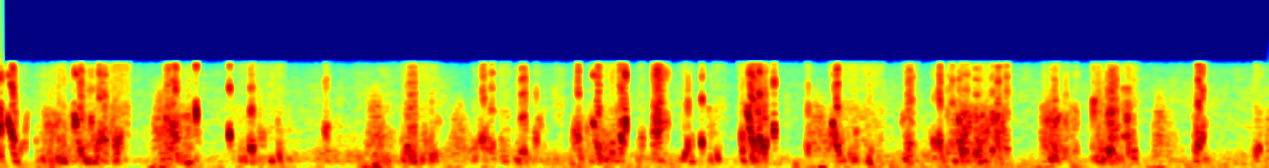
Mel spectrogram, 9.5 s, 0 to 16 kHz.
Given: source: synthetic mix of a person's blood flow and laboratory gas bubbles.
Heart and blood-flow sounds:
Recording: Doppler ultrasound of blood flow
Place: subclavian vein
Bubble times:
0.00-0.23 s: bubbles
0.26-0.98 s: bubbles
1.19-1.52 s: bubbles
1.68-2.17 s: bubbles
2.42-2.50 s: bubbles
2.66-3.31 s: bubbles
3.53-4.08 s: bubbles
4.27-4.73 s: bubbles
4.76-5.03 s: bubbles
5.09-5.46 s: bubbles
5.53-5.85 s: bubbles
6.03-6.11 s: bubbles
6.21-6.64 s: bubbles
6.75-6.88 s: bubbles
6.97-7.59 s: bubbles
7.79-8.09 s: bubbles
8.16-8.57 s: bubbles
8.94-9.08 s: bubbles
9.39-9.49 s: bubbles
From the record:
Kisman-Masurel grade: 343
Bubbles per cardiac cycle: rolling drumbeat, 9 or more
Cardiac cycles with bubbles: 100%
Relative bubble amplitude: loud (0.450 to 0.775)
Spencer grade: 3 (all of the cardiac periods contain showers or single bubble signals, but not dominating or overriding the cardiac motion signals)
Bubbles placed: anywhere in the cardiac cycle

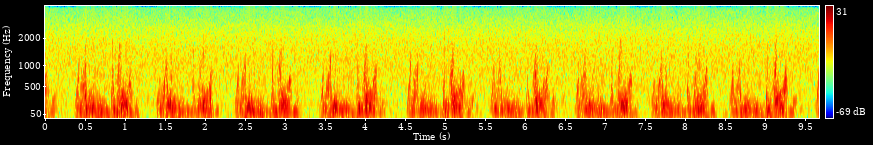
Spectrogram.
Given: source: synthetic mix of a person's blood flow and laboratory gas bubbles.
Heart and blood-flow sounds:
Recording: Doppler ultrasound of blood flow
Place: precordium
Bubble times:
0.47-0.55 s: bubbles
From the record:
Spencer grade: 1 (occasional bubble signal discernible with the cardiac motion signal, with majority of cardiac periods free of bubbles)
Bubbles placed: only in the low amplitude regions of the cardiac cycle

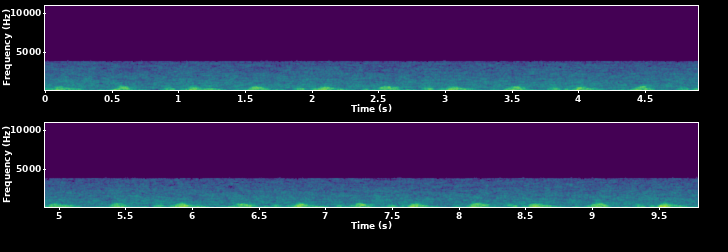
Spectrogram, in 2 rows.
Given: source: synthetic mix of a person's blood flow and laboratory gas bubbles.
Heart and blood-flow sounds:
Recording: Doppler ultrasound of blood flow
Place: precordium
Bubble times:
no bubbles
From the record:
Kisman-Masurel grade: 000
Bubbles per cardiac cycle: 0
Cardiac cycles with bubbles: 0%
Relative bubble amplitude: no bubbles discernible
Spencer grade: 0 (complete lack of bubble signals)

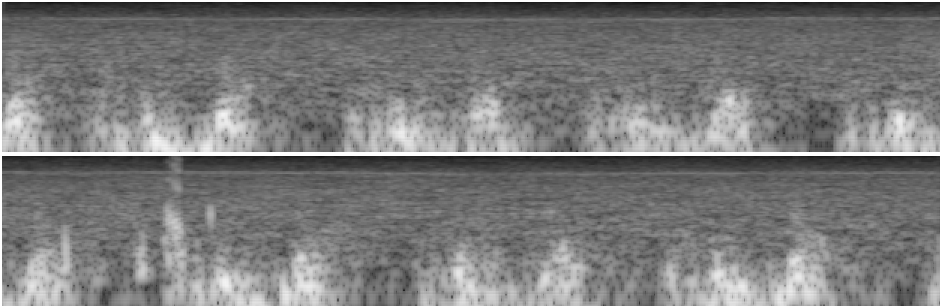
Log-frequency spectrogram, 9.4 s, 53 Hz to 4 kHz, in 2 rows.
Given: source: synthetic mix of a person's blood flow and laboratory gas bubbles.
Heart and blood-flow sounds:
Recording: Doppler ultrasound of blood flow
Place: precordium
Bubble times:
4.98-5.05 s: bubbles
5.33-5.63 s: bubbles
5.71-5.77 s: bubbles
From the record:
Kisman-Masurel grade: 212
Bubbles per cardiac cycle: several, 3 to 8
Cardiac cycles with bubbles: 1 to 10%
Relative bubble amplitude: moderate (0.250 to 0.450)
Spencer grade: 1 (occasional bubble signal discernible with the cardiac motion signal, with majority of cardiac periods free of bubbles)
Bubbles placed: anywhere in the cardiac cycle

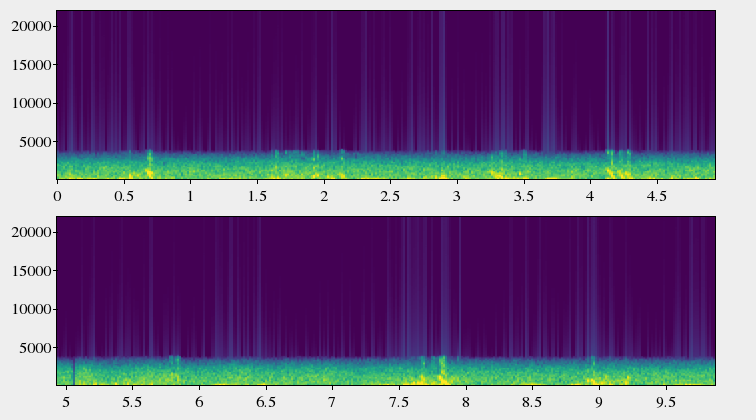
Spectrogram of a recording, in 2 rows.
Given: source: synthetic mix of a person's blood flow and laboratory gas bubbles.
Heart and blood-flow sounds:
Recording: Doppler ultrasound of blood flow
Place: precordium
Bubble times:
0.00-0.03 s: bubbles
0.05-0.14 s: bubbles
0.46-0.88 s: bubbles
1.59-2.21 s: bubbles
2.73-3.10 s: bubbles
3.17-3.57 s: bubbles
4.09-4.47 s: bubbles
4.59-4.70 s: bubbles
5.09-5.25 s: bubbles
5.33-5.71 s: bubbles
5.76-5.88 s: bubbles
7.45-8.04 s: bubbles
8.88-9.28 s: bubbles
From the record:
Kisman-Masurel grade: 233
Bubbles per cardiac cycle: several, 3 to 8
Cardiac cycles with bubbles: 50 to 99%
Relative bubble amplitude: loud (0.450 to 0.775)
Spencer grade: 3 (all of the cardiac periods contain showers or single bubble signals, but not dominating or overriding the cardiac motion signals)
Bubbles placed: only in the low amplitude regions of the cardiac cycle

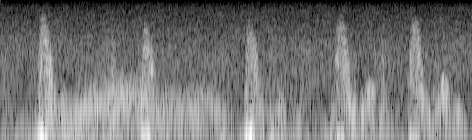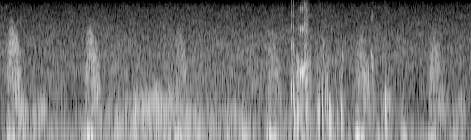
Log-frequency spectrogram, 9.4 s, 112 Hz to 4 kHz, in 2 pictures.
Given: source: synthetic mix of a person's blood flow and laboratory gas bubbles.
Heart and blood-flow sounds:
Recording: Doppler ultrasound of blood flow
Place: subclavian vein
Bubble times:
7.60-7.85 s: bubbles
7.88-8.17 s: bubbles
8.35-8.46 s: bubbles
8.54-8.62 s: bubbles
From the record:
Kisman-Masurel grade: 211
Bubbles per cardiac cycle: several, 3 to 8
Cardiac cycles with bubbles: 1 to 10%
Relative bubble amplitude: barely perceptible (0.100 to 0.250)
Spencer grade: 1 (occasional bubble signal discernible with the cardiac motion signal, with majority of cardiac periods free of bubbles)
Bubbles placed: anywhere in the cardiac cycle

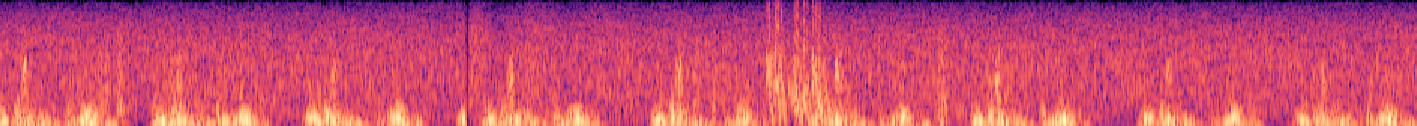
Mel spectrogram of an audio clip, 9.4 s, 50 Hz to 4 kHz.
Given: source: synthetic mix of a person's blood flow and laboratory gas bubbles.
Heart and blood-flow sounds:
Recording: Doppler ultrasound of blood flow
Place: precordium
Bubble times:
1.41-1.51 s: bubbles
5.07-5.54 s: bubbles
From the record:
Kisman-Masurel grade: 122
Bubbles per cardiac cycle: 1 to 2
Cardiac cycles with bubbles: 10 to 50%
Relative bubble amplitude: moderate (0.250 to 0.450)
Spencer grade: 2 (many but less than half of the cardiac periods contain bubble signals, singularly or in groups)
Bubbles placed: only in the low amplitude regions of the cardiac cycle

